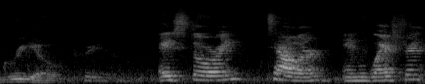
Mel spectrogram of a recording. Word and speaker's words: griot: agree agree oh well grr OT but is pronounced grill a story teller in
